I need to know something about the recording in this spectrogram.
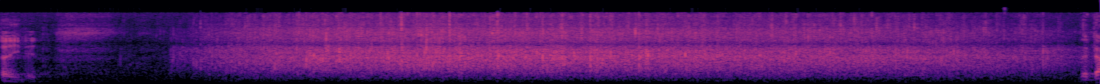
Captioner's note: applause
